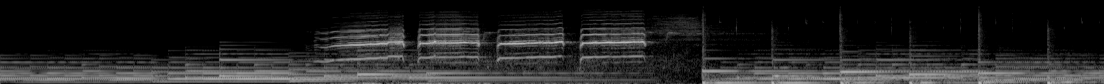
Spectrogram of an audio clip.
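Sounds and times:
soft piano music: 0:00.0 - 0:11.0
falcon calling: 0:03.2 - 0:06.8.

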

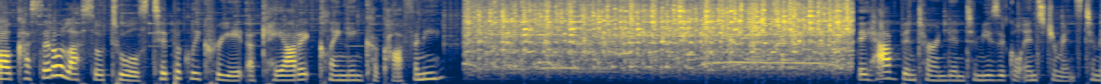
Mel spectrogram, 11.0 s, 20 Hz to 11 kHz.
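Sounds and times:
crowd banging pots and pans: 0:03.2 - 0:08.6.

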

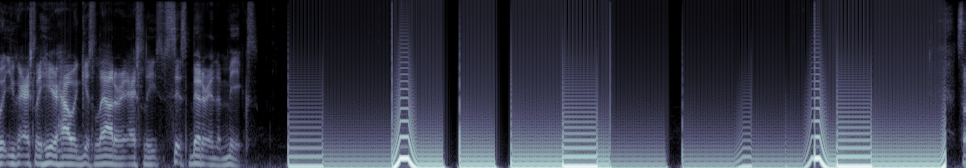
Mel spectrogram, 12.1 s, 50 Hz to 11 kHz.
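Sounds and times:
distorted bass notes: 0:03.6 - 0:11.9.

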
